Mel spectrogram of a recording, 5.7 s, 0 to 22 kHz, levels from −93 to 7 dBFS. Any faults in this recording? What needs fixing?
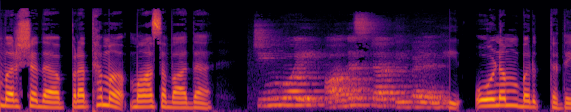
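From 2.47 to 4.49 s the speech abruptly turns hollow and roomy, about 10 dB quieter with thinner bass and noise roughly 35 dB below it, likely a switch to a distant microphone. The waveform shrinks sharply, and the spectrogram loses low-end energy while haze fills the pauses. To prevent it, monitor the close microphone's feed and keep a backup recorder running on it so a dropout never forces the camera track into the edit.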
